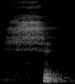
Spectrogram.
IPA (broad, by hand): ʃ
